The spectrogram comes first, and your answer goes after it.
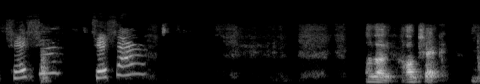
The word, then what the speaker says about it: Cheshire: to check the comments so she's in chess c-h-e-s-h-i-r-e cheshire cheshire hold on i'll check inside i'm sorry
